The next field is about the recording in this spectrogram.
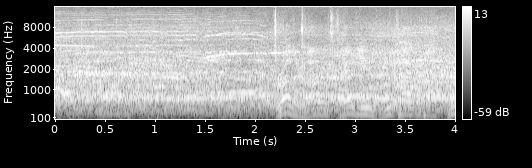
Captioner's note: crowd cheering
